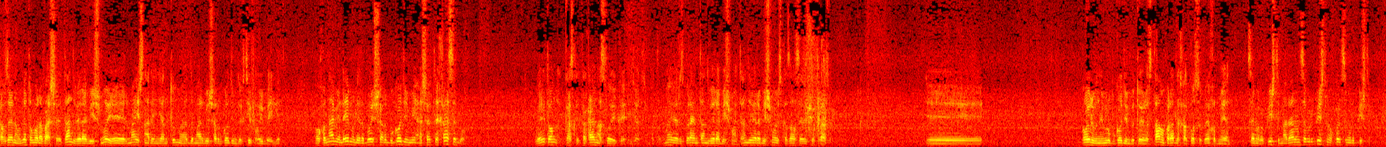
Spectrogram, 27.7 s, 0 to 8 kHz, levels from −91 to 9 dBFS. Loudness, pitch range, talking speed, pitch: -21 LUFS, 115-135 Hz, 155 wpm, 125 Hz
